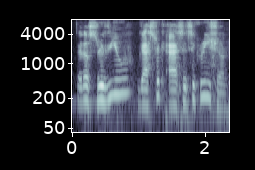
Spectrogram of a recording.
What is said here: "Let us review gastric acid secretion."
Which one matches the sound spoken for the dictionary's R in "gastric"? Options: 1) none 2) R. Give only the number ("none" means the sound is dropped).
2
